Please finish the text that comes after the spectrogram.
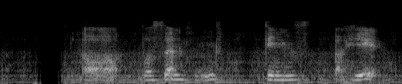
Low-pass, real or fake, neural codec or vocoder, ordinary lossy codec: none; fake; codec, 16 kHz, 4.8 kbps, FACodec; none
